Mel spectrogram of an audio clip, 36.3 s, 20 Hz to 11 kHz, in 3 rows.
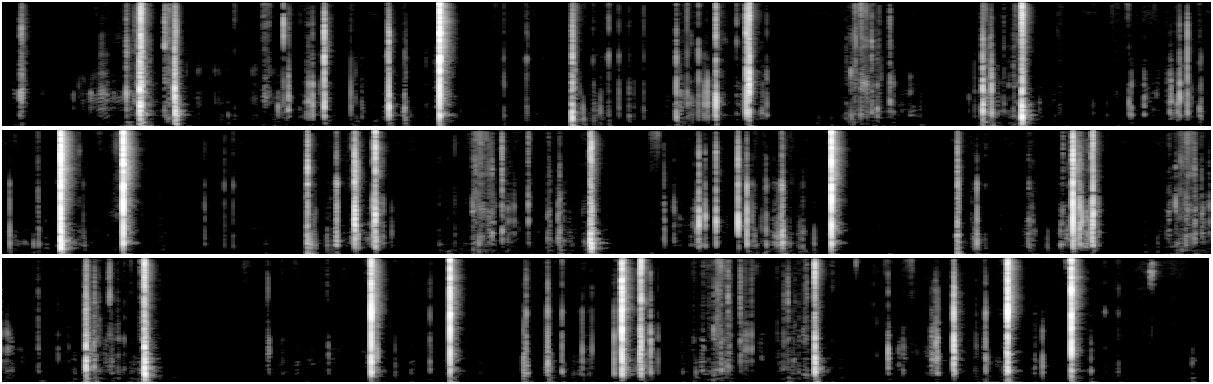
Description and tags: Plastic pencil case open and closing
A Plastic space case latch opening and closing. Recorded using Zoom H6 with an XY capsule.
OWI, Plastic-case, Plastic, field-recording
